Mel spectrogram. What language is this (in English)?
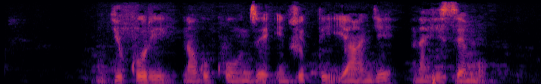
Kinyarwanda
